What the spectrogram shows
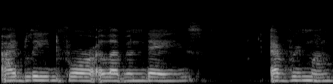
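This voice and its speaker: The speaker is somewhat breathy, with a dark, mellow tone, fairly even intonation and a very slow pace. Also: woman. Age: 30s. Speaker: vlogger. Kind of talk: personal vlog testimony. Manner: halting.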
